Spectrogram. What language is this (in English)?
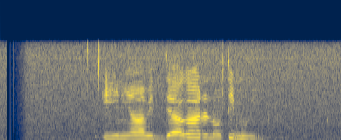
Sinhala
